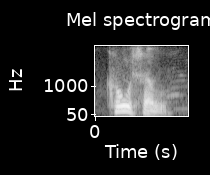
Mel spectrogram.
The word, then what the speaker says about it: crucial: فبيقول لك إيه، this precious، أصعب كلمة، precious advice، precious قلنا قيمة، advice نصيحة، proved أثبتت، crucial، crucial هنا CIA هنا بتنطق crucial، والسي الأولى تنطق K.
